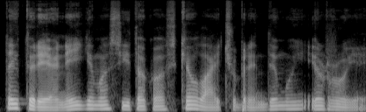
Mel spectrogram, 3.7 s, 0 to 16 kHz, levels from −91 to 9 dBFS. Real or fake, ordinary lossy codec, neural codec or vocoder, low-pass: fake; Opus, 24 kbps; vocoder, 48 kHz, 128 mel bands, Vocos; 14.4 kHz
